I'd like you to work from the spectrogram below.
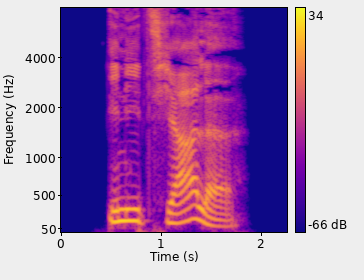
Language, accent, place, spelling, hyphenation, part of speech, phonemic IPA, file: German, Germany, Berlin, Initiale, Ini‧ti‧a‧le, noun, /iniˈt͡si̯aːlə/, De-Initiale.ogg
- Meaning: initial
